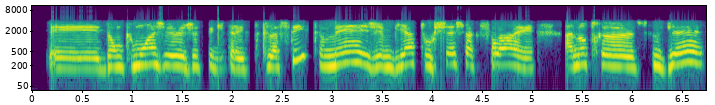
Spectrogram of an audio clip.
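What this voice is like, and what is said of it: Pleasant foreign accent in French. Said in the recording (French): “un très bel accent”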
